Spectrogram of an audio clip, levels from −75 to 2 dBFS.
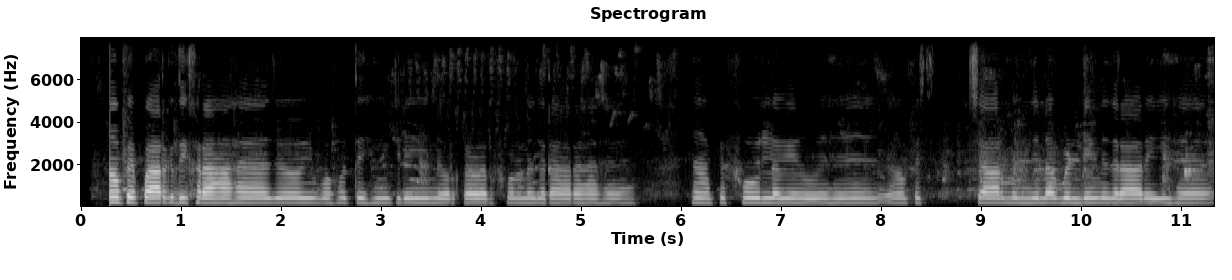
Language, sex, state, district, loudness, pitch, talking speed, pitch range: Bhojpuri, female, Bihar, Saran, -22 LUFS, 225 Hz, 170 wpm, 220-230 Hz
